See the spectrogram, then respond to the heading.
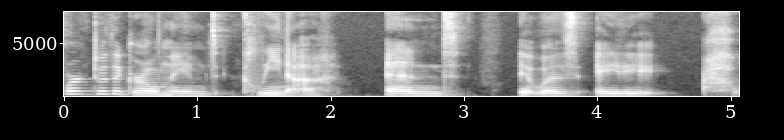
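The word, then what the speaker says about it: Clíodhna: And then when she introduced herself to everyone, she said like, "Cleina, like clean."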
